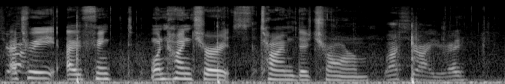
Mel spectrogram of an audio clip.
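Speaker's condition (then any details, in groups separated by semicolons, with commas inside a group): No condition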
